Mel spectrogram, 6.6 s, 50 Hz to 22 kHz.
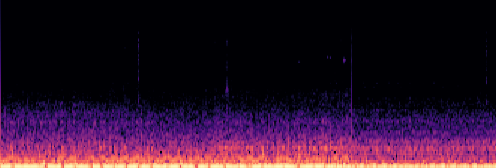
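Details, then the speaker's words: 2003-2004 SVT Cobra T56 with an upgraded 26-spline input shaft and McLeod RXT clutch, at idle in neutral: low rumble with a fine rapid gear rattle that stops with the clutch pressed; owner suspects input-shaft shimming, input/countershaft area. "but in the end I still came out with a little bit of gear runout noise in neutral and I had other people message me saying they had the same thing"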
